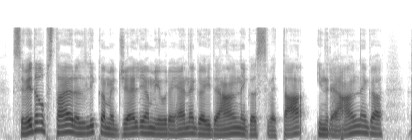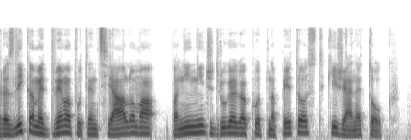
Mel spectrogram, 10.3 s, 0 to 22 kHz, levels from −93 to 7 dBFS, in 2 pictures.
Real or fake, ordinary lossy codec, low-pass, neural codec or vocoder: fake; none; none; vocoder, 22.05 kHz, 80 mel bands, Vocos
